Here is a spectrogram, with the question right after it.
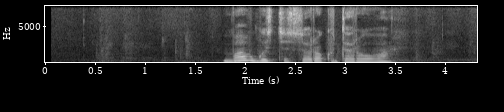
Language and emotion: Russian, neutral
